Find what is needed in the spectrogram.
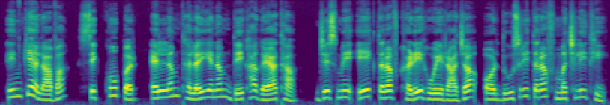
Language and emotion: Hindi, neutral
